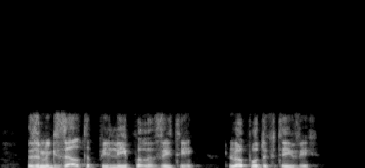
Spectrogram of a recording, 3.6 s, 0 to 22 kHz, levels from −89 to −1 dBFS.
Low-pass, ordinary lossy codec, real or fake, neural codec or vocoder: 7.2 kHz; Opus, 64 kbps; fake; codec, 16 kHz, 8 kbps, FunCodec, trained on LibriTTS, 25 frames a second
